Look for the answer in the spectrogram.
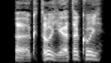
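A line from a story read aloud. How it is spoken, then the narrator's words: Plain. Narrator (Russian): спросил Лунин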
